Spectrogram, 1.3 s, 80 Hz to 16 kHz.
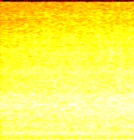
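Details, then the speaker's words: C4 Corvette ZR1 V8, first cold start in ages with a backfire, with its own ECM fitted to a working car: smooth, steady cold idle held slightly high, no misses; fault reportedly appears once in closed loop. "is really smooth isn't it yeah it idles so well and it'll idle high for a little"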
